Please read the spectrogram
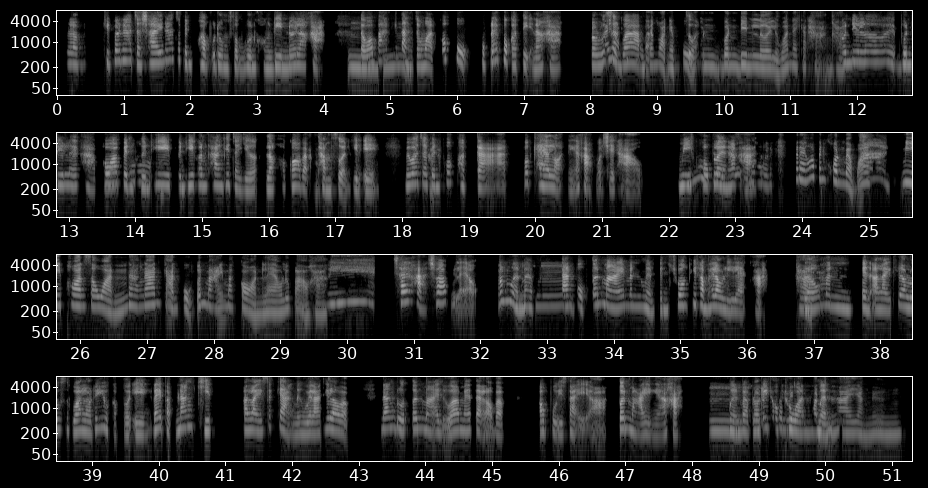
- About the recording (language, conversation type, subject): Thai, podcast, จะทำสวนครัวเล็กๆ บนระเบียงให้ปลูกแล้วเวิร์กต้องเริ่มยังไง?
- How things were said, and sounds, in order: none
